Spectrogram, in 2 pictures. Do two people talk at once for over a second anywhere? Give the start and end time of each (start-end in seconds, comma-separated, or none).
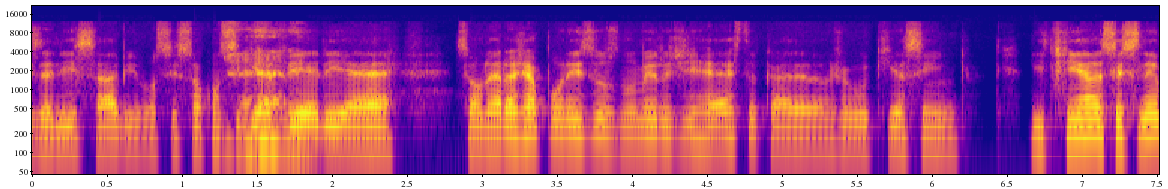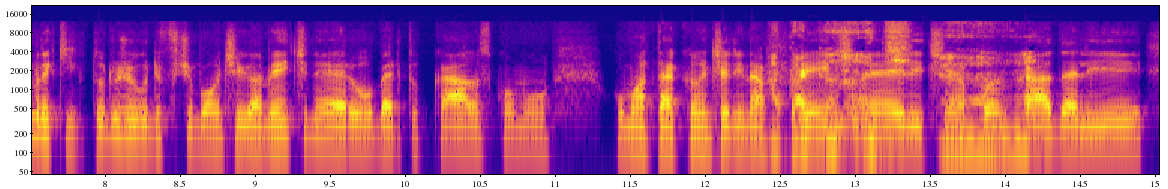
12.4-14.3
